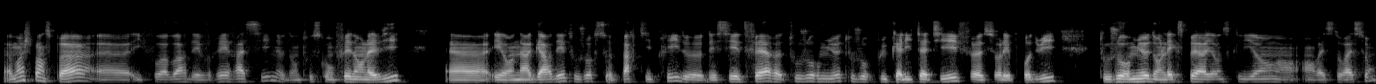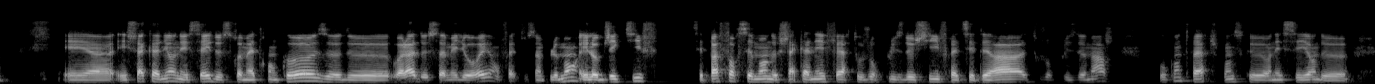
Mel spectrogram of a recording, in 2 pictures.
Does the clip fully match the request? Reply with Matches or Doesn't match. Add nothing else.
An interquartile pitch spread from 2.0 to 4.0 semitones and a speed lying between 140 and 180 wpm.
Doesn't match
